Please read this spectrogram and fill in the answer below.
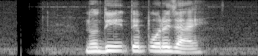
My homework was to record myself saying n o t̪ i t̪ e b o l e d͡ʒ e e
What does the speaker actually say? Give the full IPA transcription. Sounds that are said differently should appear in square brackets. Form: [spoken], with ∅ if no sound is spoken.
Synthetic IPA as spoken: n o [d̪] i t̪ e [p] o [ɾ] e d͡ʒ [a] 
